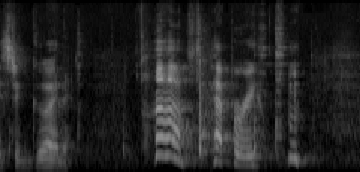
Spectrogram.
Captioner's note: laughs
